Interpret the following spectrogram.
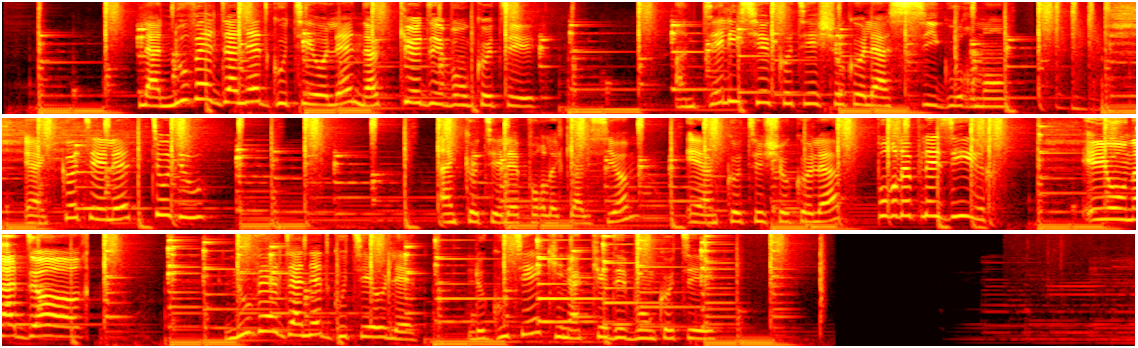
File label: French commercial corporate VO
